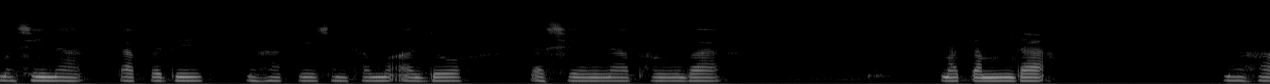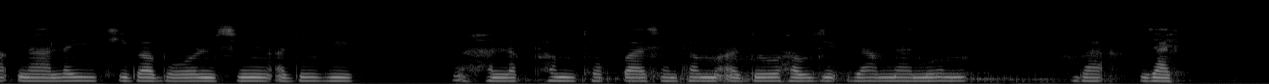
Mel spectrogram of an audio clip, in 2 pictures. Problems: none marked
